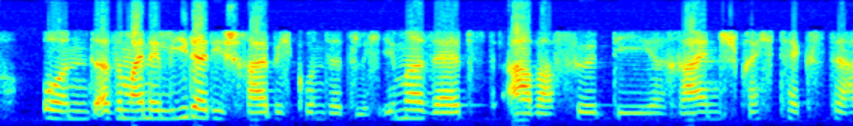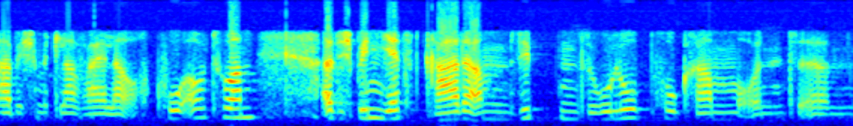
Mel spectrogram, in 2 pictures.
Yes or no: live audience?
no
